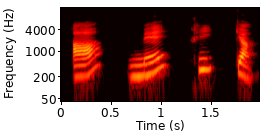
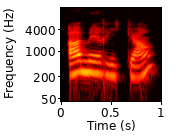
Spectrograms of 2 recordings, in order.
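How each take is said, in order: First: "아메리칸" in French, slowly in four separate syllables; a-mé-ri-cain, pausing between parts of "아메리칸". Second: Said in the usual way. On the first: Shown as a demonstration. ("아메리칸"을 프랑스어로 한 음절씩 나눠서) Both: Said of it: "이렇게 나누어서 읽어주시면".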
